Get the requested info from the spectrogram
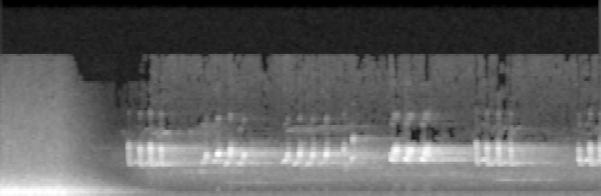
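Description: A steady rushing noise fades out over the first second, giving way to a small bird's high, thin chirping calls in quick clusters of notes, about one cluster a second.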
